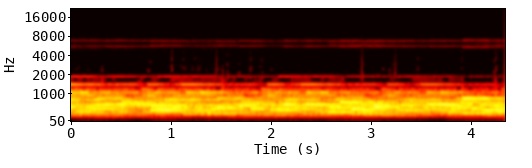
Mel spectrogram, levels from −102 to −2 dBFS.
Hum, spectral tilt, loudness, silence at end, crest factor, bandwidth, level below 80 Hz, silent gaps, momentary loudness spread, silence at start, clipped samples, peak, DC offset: none; -6 dB/octave; -25 LUFS; 0 s; 14 dB; 7.2 kHz; under -90 dBFS; none; 3 LU; 0 s; under 0.1%; -12 dBFS; under 0.1%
